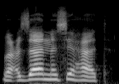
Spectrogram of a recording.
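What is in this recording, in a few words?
"waizanasihat" nominative, Archi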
